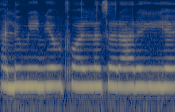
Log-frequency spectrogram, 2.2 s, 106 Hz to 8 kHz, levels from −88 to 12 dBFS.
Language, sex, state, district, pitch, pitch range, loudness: Hindi, female, Bihar, Araria, 290 Hz, 285-290 Hz, -30 LUFS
